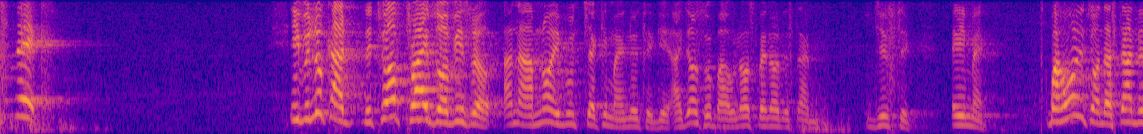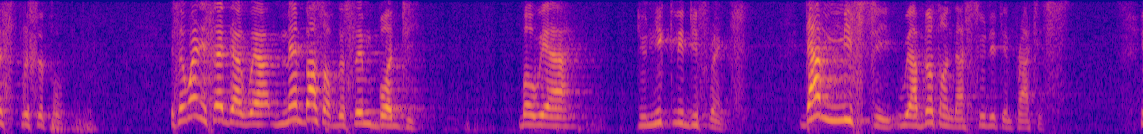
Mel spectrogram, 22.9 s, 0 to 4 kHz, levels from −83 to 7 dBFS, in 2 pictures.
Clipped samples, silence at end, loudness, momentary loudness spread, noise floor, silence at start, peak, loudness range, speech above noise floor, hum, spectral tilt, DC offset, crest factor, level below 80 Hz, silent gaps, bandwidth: under 0.1%; 0.8 s; -20 LUFS; 20 LU; -57 dBFS; 0 s; 0 dBFS; 11 LU; 36 dB; none; -8.5 dB/octave; under 0.1%; 22 dB; -60 dBFS; none; 4 kHz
